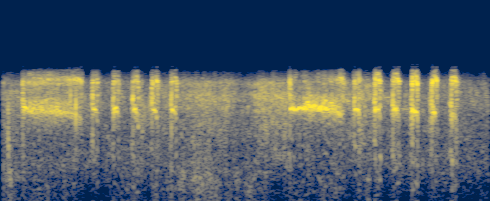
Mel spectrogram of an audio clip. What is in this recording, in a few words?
Alarm, burrowing owl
